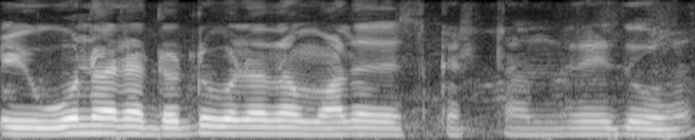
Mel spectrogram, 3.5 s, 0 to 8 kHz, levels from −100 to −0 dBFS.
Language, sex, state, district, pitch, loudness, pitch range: Kannada, male, Karnataka, Bellary, 140 Hz, -15 LUFS, 135-150 Hz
